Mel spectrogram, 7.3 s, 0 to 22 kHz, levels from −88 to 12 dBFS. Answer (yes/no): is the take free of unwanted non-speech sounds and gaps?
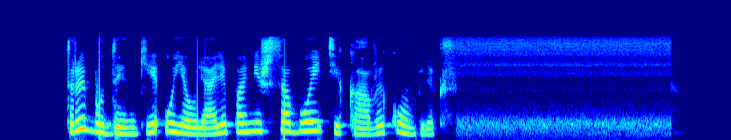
yes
